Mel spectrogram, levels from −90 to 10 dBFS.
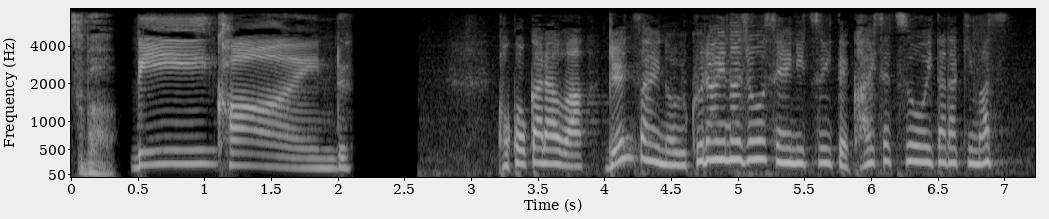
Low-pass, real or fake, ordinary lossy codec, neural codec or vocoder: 7.2 kHz; real; AAC, 48 kbps; none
